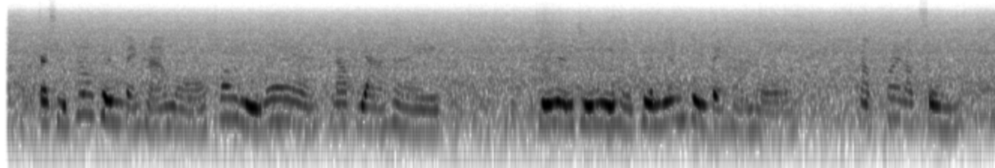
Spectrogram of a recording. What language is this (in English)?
Thai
